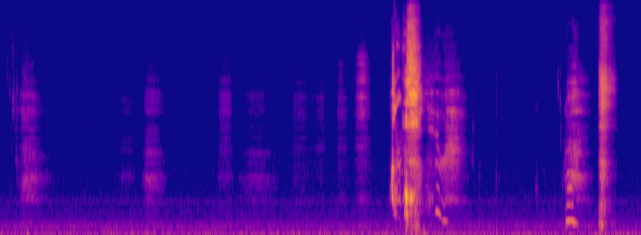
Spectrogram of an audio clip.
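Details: Sharp in-breaths, then two forceful, wet sneezes into cupped hands with a small build-up, recorded in a car after smelling pollen-laden flowers; the person suspects allergy or sensitivity to these flowers. Repeated sneezing.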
